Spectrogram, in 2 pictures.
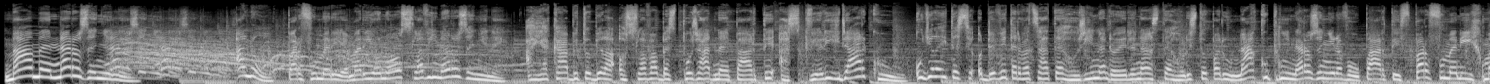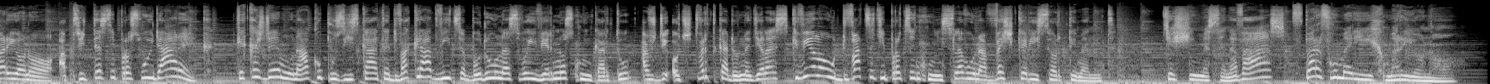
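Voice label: Czech, female, commercial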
